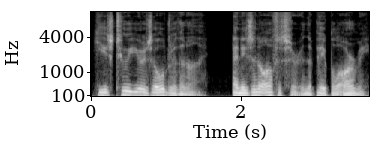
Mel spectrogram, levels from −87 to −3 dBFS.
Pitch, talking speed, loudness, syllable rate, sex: 100 Hz, 240 wpm, -17 LUFS, 6.2 syllables/s, male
